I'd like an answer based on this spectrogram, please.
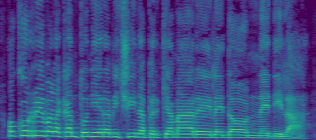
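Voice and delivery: high, insistent, indignant tirade; aggrieved wife railing on; heated grievance. Acted. Mother rants about husband's uselessness.

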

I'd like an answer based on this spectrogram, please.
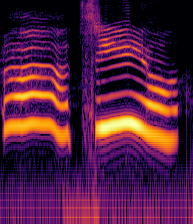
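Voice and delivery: very high, loud cry; exclaiming woman. A narrator's reading. Directress hearing her dead uncle, high exclamation. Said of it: "esclamò la signora Geltrude".

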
